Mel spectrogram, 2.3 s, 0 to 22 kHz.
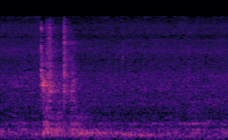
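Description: LF-RSB10B file length cutting machine shearing a steel file blank: two sharp metallic strikes in quick succession about half a second in, over the steady hum of the running machine.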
